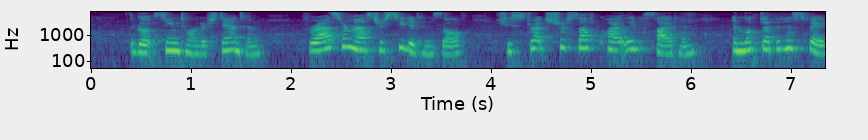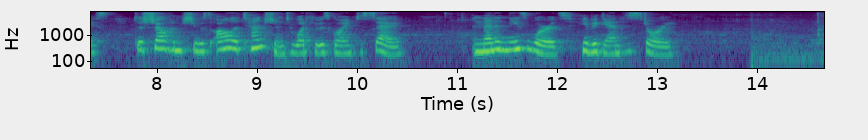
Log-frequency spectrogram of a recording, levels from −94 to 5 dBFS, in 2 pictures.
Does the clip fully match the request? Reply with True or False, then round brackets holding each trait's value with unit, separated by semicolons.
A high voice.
True (250 Hz)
